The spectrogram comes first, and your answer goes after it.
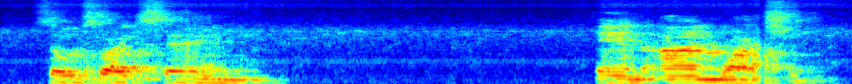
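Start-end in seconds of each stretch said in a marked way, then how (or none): none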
